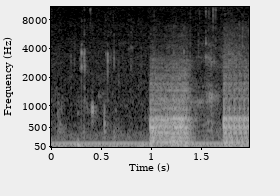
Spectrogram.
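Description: Chewing and biting into a sticky date snack made with sour cherries and spices: two crunchy, wet bursts of mouth noise over a steady low hum.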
